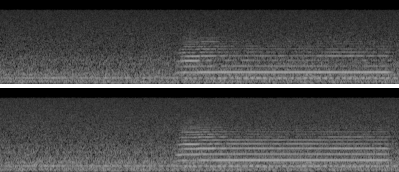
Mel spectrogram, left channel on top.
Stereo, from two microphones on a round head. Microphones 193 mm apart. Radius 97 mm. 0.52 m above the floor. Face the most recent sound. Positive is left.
turn(degrees=-25)  # may be behind; listen again after turning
